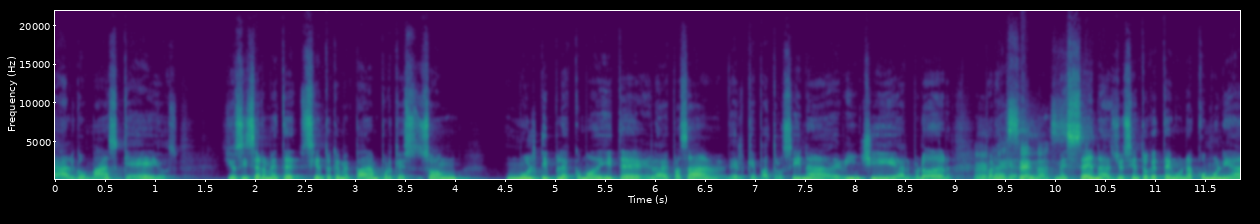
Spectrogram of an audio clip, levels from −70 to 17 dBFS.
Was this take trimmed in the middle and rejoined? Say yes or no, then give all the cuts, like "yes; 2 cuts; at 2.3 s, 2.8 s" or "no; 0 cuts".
yes; 1 cut; at 6.7 s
